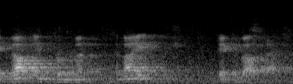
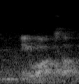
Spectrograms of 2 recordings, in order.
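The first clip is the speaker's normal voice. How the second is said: normal talking voice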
